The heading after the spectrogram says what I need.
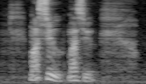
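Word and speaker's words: ます: japanese mr i know you don't usually pronounce like the use on the end of uh like japanese masu okay let's keep moving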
